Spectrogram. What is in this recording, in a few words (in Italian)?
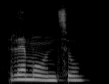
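"remonzu", lingua sarda, fem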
